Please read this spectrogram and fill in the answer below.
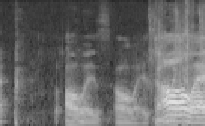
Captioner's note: laugh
